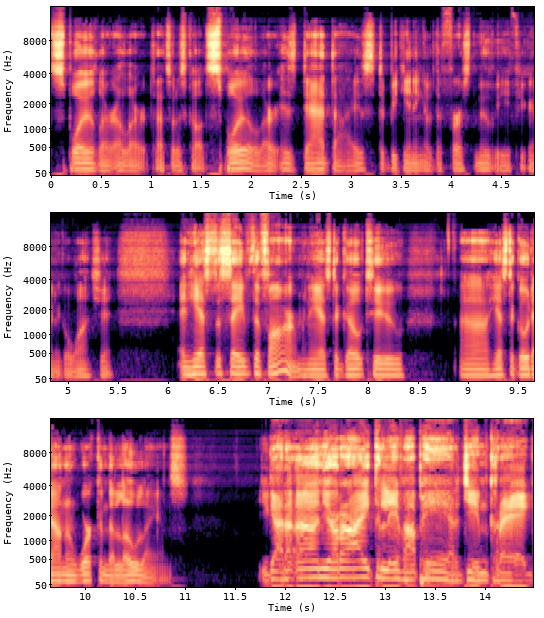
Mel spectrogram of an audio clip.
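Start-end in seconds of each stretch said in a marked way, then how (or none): 11.7-14.5 put-on slight Irish accent. Quoting a line from a movie, imitating an Irish-sounding accent. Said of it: "That sounded kind of Irish".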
